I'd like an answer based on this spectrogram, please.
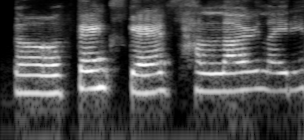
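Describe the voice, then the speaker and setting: This woman has a fairly high pitch and speaks with a New Zealand accent. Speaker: fitness instructor turned online entrepreneur. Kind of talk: testimony. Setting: Facebook live video call. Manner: animated.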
